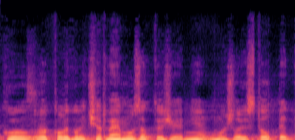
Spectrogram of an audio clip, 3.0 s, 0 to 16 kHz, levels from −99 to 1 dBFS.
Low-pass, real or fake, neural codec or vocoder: 14.4 kHz; fake; codec, 44.1 kHz, 2.6 kbps, DAC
